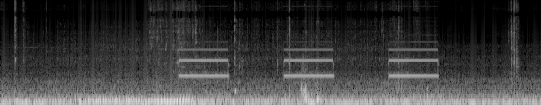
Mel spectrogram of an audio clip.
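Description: Heavy street traffic, with a vehicle engine rumbling that swells about two to three seconds in. Three long, steady electronic beeps follow, evenly spaced about two seconds apart.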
